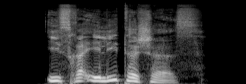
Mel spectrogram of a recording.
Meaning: strong/mixed nominative/accusative neuter singular of israelitisch
- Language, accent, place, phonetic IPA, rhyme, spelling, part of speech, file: German, Germany, Berlin, [ɪsʁaeˈliːtɪʃəs], -iːtɪʃəs, israelitisches, adjective, De-israelitisches.ogg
